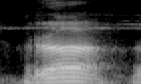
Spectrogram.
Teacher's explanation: स्वर रहित रा को रेफ कहा जाता है, ठीक है, जैसे धर्म, कर्म, है ना। रा वर्ण के उच्चारण में जीवा का अग्रभाग मसूड़े के समीप भीतर से आती हुई हवा के प्रवाह के कारण 2-3 बार कंपित होता है, अतः इसे प्रकंपित एवं लुंठित कहते हैं। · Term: लुंठित व्यंजन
